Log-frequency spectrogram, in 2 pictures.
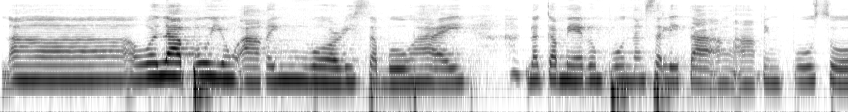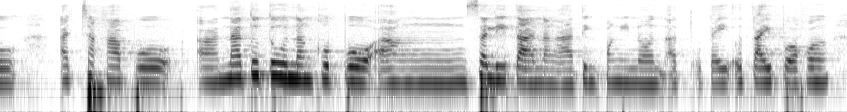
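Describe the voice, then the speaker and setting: Her intonation fairly even, a woman talks somewhat breathily at a fairly slow pace. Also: medium pitch for a woman. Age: 60s. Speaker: church member giving testimony. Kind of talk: testimony. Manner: halting.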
